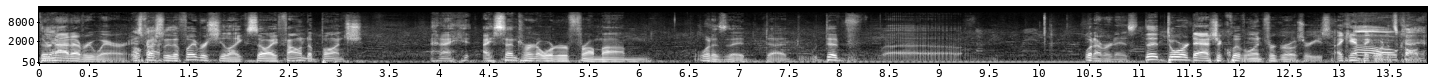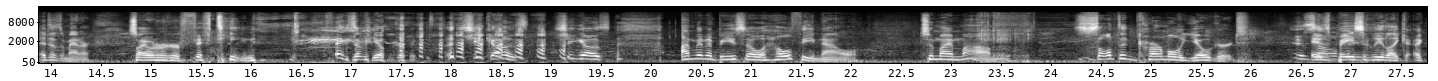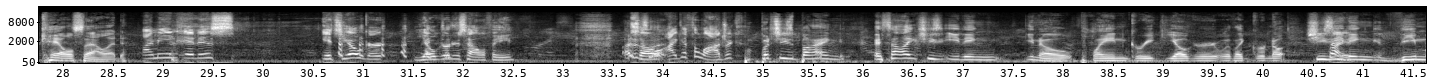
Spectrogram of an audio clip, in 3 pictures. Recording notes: Homewood Fall Fest (Recorded Live). It's our first ever live recording.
